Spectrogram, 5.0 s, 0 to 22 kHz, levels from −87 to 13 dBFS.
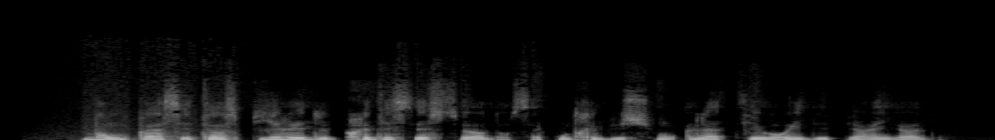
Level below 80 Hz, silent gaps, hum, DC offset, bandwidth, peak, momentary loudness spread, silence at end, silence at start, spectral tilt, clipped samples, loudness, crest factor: -48 dBFS; none; none; under 0.1%; 9.2 kHz; -6 dBFS; 7 LU; 0.35 s; 0.4 s; -8 dB/octave; under 0.1%; -24 LUFS; 16 dB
